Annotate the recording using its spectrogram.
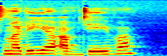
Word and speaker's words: Maria Avdeeva: Yes, my name is Maria Avdeeva.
